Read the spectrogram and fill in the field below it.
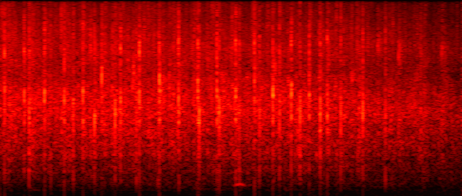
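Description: Sustained applause from an audience for the librarians, at an evening event where six library systems came together for a big read; many hands clap in a dense, steady patter that holds at a fairly even level throughout, with no voices standing out.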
